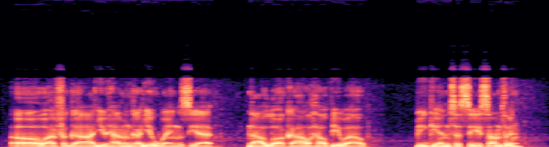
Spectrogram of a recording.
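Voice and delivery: usual speaking voice

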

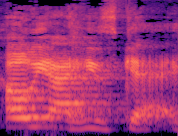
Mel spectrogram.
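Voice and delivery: breezy, nonchalant tone. Retelling what one of the girls said about Colin: imitating Savannah, nonchalant. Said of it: "so nonchalant".

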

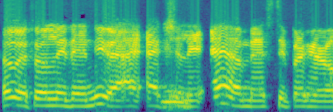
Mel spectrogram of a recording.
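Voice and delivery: suave, smooth delivery. Describing the old cartoon's Iron Man character: imitating Iron Man's suave manner.

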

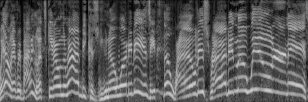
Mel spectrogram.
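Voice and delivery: very high-pitched theme-park ride announcer voice. Standing in line for a ride, addressing everybody: imitating the ride announcer voice. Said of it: "that sounds just like the voice".

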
